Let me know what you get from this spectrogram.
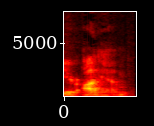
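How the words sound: It sounds proud and boastful.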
